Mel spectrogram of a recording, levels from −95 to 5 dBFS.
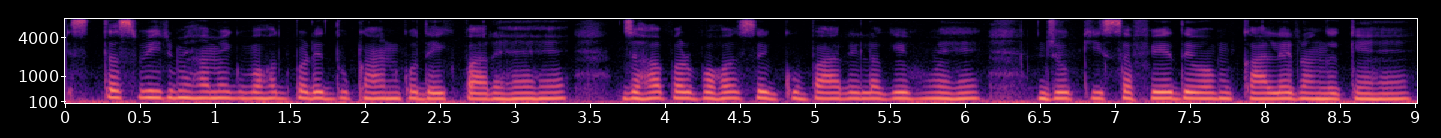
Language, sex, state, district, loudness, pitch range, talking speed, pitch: Hindi, female, Bihar, Kishanganj, -24 LUFS, 205-220 Hz, 195 wpm, 215 Hz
